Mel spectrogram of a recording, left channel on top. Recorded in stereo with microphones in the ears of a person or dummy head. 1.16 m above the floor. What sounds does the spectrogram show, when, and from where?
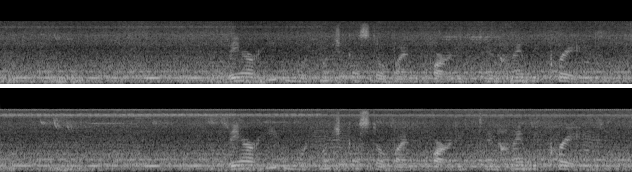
0.0 s an insect: 55° right (ahead or behind)
2.2 s a man speaking: 40° right (ahead or behind)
